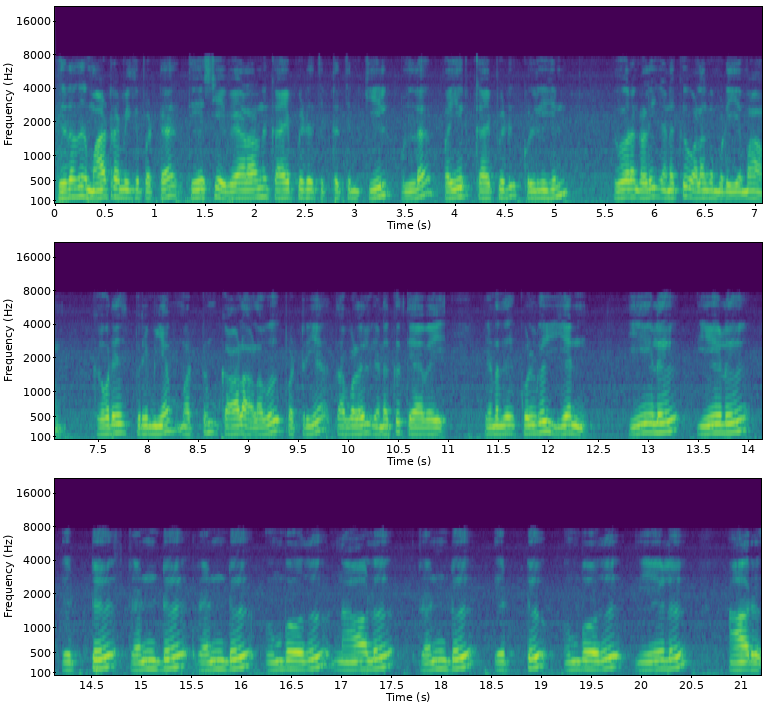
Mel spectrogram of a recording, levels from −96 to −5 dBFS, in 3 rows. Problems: none marked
